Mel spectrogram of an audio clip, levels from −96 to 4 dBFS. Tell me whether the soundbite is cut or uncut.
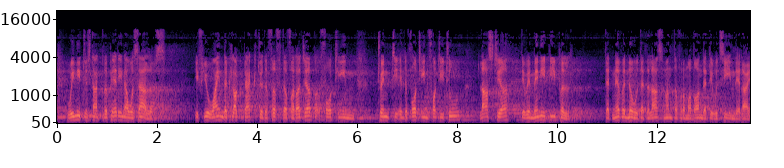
cut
